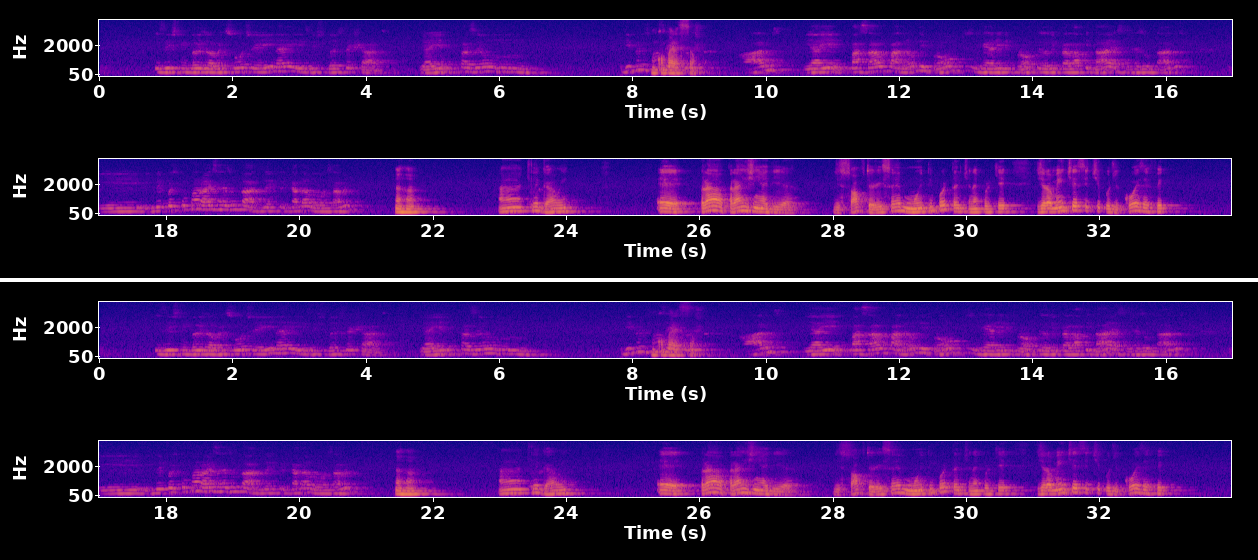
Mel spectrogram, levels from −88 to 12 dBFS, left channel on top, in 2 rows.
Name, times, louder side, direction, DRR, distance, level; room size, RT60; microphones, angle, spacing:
voice 1, 0.8-4.2 4.8-6.5 7.8-9.2 9.6-10.2 10.6-16.3 16.9-20.8 23.4-23.7, equal, 70° left, -1 dB, 2.2 m, -41 dB
voice 2, 8.3-8.7 21.4-21.9 23.0-24.2 25.4-27.5 28.0-30.7 31.1-32.9, left 4 dB, 40° left, 13 dB, 0.4 m, -29 dB
7.3 x 5.9 x 7.3 m, 0.85 s
head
